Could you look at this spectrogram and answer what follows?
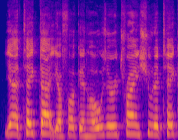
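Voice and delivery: loud, high-pitched Canadian trash talk; Albertan hoser. Acted. Gamer voicing his fighter mid-brawl, high, loud Canadian accent. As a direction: taunt like a hammed-up Canadian hoser. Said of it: "I'm doing that voice for this guy".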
